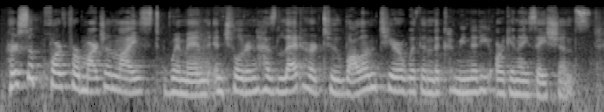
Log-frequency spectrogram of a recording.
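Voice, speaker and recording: A woman's voice: medium pitch, a little fast, a little mellow, a little hiss or hum. A woman presenting an award, reading a formal citation at a podium with the odd stumble. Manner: reads formally, stumbles and laughs at slips. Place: government ceremony room.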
